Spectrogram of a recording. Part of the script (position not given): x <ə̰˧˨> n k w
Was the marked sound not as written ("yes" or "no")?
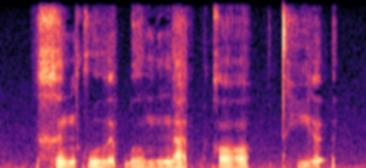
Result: no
